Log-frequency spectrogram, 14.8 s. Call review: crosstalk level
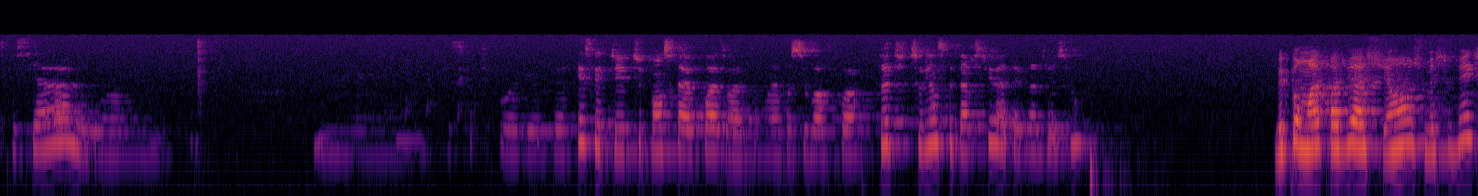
none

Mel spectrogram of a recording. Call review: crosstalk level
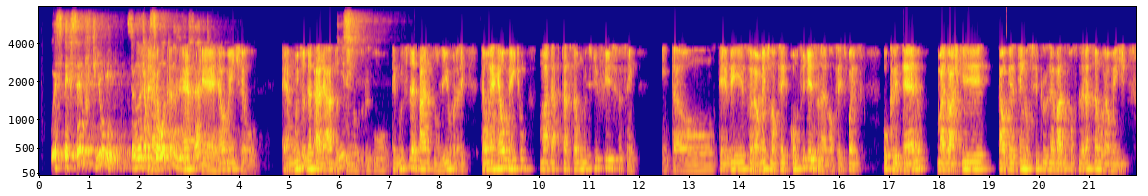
present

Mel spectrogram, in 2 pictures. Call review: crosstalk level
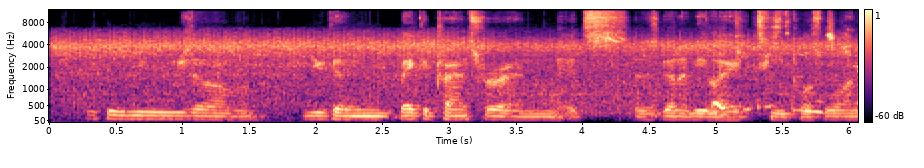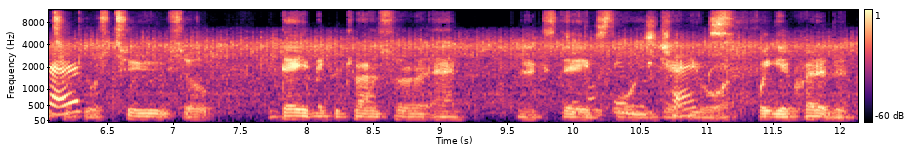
present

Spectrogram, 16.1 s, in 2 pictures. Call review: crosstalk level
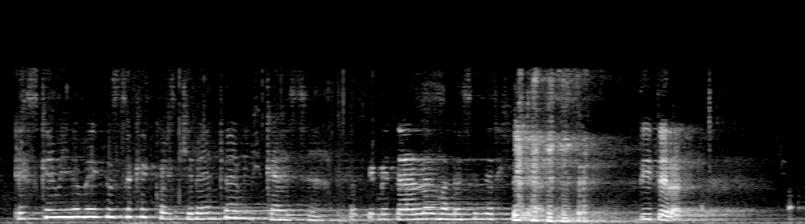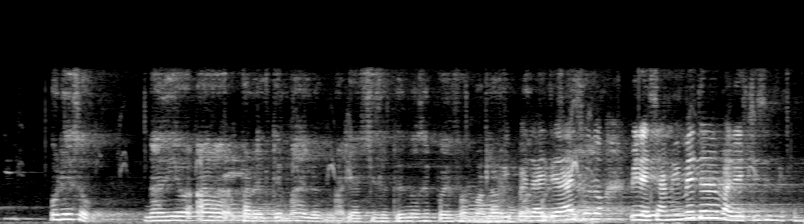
present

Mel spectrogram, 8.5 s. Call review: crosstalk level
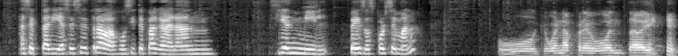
none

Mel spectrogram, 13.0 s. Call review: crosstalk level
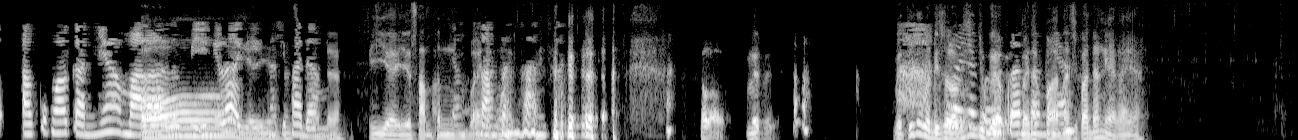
present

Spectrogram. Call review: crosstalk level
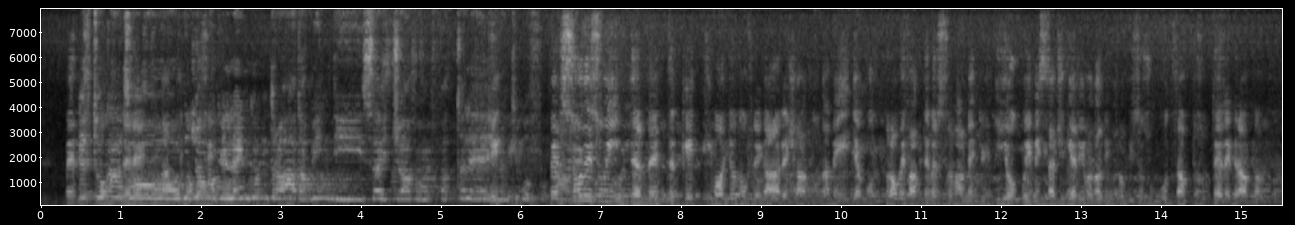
present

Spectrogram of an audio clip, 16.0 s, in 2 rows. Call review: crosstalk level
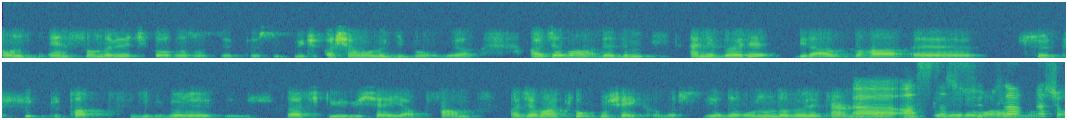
present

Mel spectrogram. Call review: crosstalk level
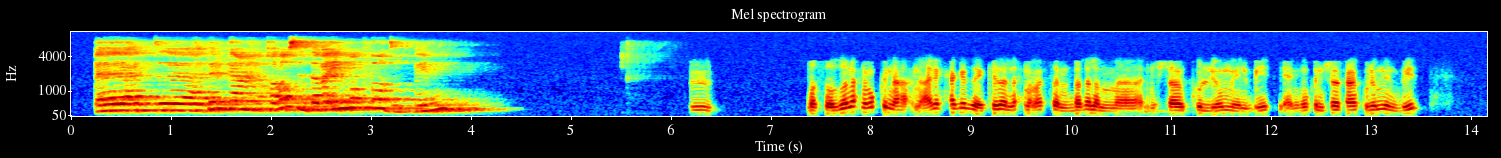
none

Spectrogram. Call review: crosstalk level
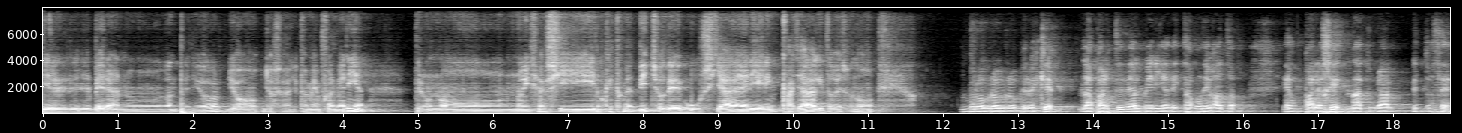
none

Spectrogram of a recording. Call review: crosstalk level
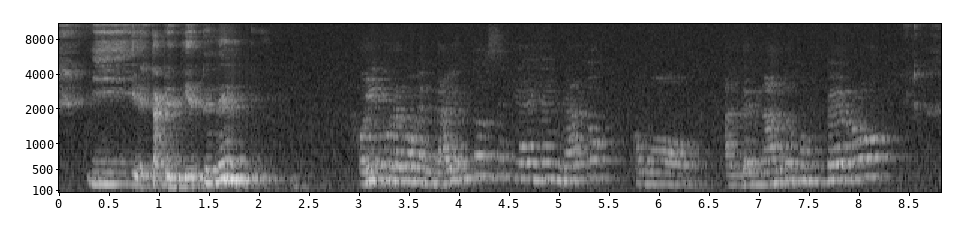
none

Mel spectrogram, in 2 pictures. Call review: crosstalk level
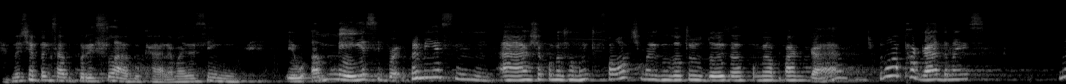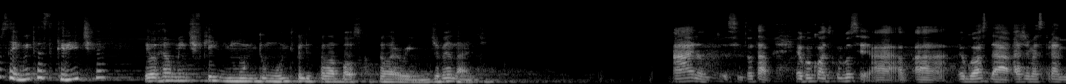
none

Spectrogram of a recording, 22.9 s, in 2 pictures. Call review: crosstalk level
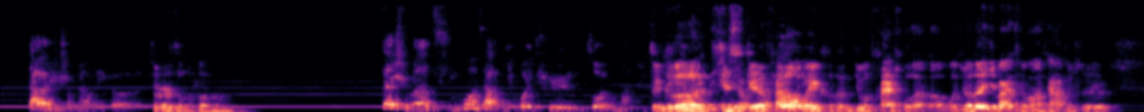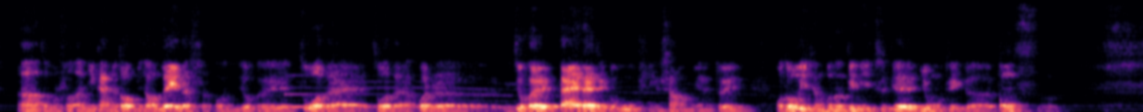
present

